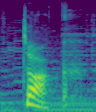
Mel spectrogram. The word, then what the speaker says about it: tak: i and u a is in the word tuck which translates to branch in English tuck ah as in the word man which means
